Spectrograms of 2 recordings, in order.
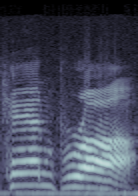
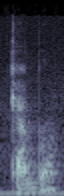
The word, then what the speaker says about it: Canberra: capital of this territory and the entire country, Canberra. I will never forgive myself for getting totally... Yeah, in the previous video, he pronounced it Canberra, which I found very weird, because I've always said Canberra. It's Canberra.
